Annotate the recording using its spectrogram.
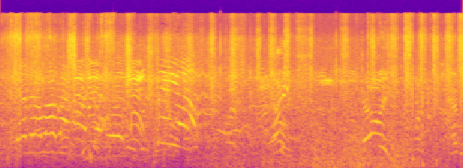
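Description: Several high-pitched voices shouting and calling out at once, overlapping, with no clear words.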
